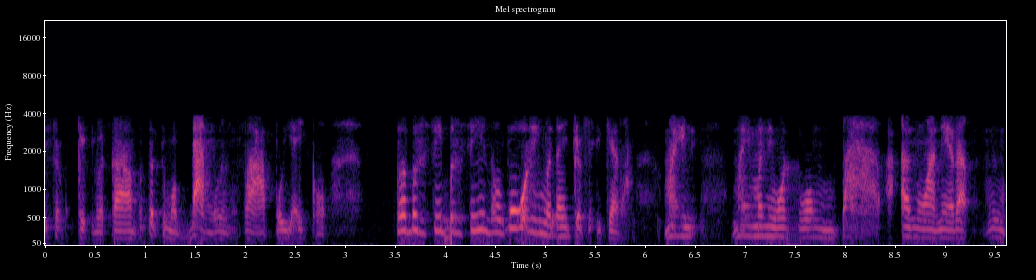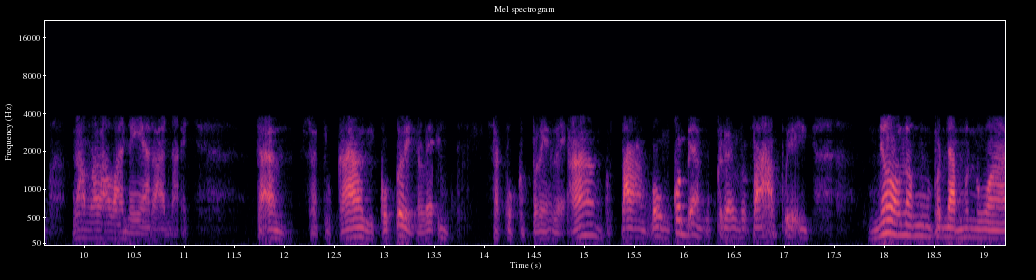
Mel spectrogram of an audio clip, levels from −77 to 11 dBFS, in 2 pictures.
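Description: Speech with a buzzy, gravelly roughness throughout, confined to a narrow band of roughly 200 Hz to 3.6 kHz. This is the sound of the GSM full-rate codec, whose regular-pulse excitation model and 13 kbps budget strip away fine detail and leave a plainly audible rasp. Lost GSM frames also cause brief metallic, ringing holds at 1.88 s (40 ms), 4.0 s (60 ms), 7.42 s (120 ms, the longest), 12.04 s (40 ms) and 17.46 s (60 ms). In each, the decoder repeats the last good frame's settings in place of the missing data.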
